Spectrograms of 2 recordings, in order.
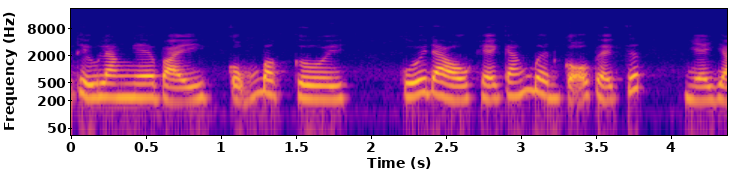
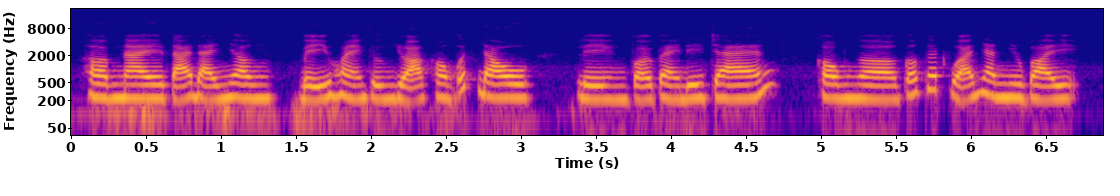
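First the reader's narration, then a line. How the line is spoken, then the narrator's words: Laughing. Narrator (Vietnamese): Vệ Kích bật cười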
